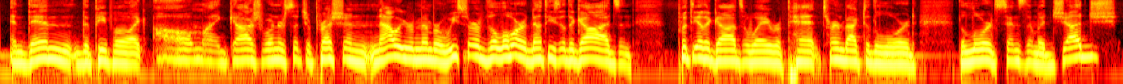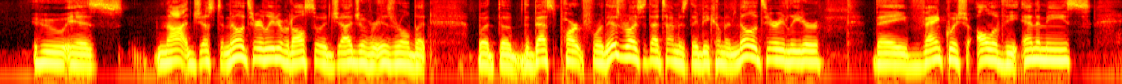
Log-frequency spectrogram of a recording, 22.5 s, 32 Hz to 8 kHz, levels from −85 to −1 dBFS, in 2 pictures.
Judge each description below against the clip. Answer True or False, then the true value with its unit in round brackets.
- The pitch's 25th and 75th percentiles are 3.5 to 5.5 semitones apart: True (4.2 semitones)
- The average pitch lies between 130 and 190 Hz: True (140 Hz)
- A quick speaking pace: True (210 wpm)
